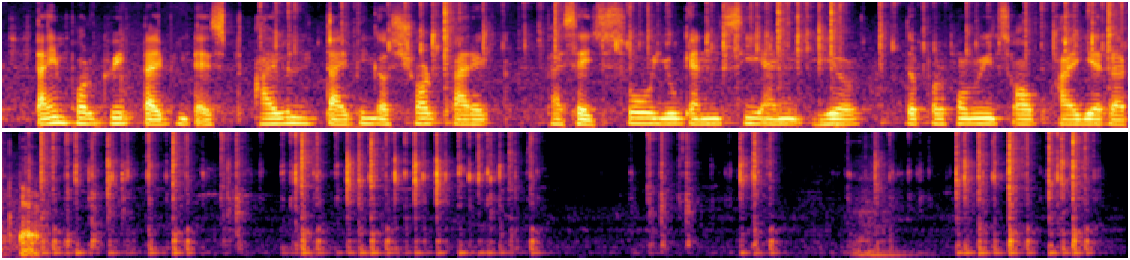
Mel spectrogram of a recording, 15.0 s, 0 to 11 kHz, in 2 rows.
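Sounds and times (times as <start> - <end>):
mechanical keyboard typing: 1.7 - 11.1, 11.8 - 12.7, 13.3 - 14.9.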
